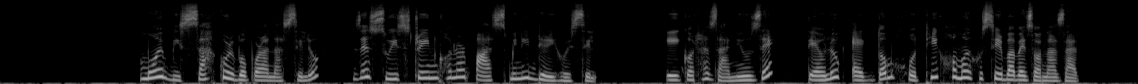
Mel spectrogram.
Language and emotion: Assamese, surprised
